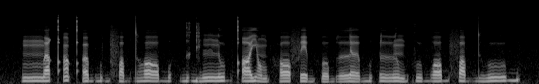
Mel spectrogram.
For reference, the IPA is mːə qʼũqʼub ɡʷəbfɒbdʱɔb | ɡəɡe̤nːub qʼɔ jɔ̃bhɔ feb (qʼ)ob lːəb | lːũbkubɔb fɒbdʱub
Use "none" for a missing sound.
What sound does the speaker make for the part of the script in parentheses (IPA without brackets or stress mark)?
ʔ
